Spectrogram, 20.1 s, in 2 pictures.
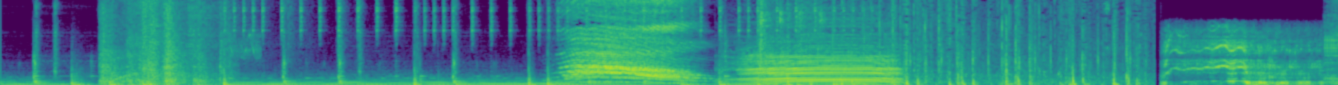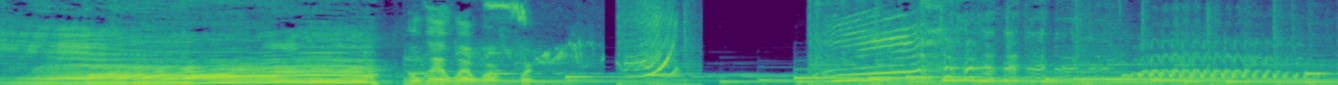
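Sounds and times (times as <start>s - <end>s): cow mooing: 5.5s - 6.8s, 9.9s - 13.0s.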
